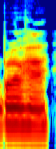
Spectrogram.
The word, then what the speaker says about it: Broja: Scored a few goals as well, but so Broja is, I feel like I never say his name right, but I say Armando Broja. But that's just isn't it another way that you say it? – You say it fine.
